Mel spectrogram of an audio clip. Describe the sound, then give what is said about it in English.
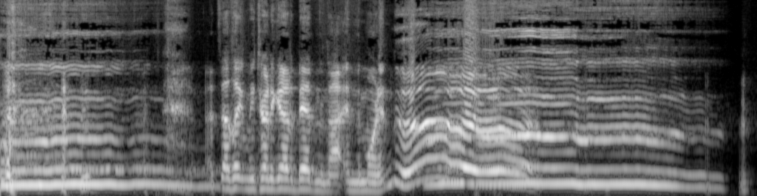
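Whale song: a whale's eerie song from the deep, a long, moaning, harmonic tone that holds steady, then bends and swoops up and down in pitch before fading out, while a person speaks over the middle of it. “Now, nature, have you ever just listened to a whale sing one of their eerie songs in the deep?”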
